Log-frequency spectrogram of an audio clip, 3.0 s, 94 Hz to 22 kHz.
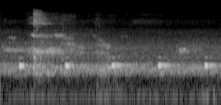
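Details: Coppersmith barbet, a resident of open wooded country and groves, gives its metallic low 'tuk' notes about every 0.6 s, turning its head side to side to throw the call, with faint background bird chatter.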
